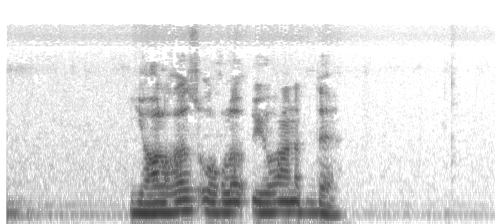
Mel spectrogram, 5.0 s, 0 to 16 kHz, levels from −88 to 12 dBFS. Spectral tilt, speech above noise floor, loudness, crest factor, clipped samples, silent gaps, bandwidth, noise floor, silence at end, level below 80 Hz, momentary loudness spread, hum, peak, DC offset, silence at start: -7.5 dB/octave; 44 dB; -20 LUFS; 18 dB; under 0.1%; none; 11 kHz; -63 dBFS; 1.55 s; -54 dBFS; 10 LU; none; -4 dBFS; under 0.1%; 0.05 s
